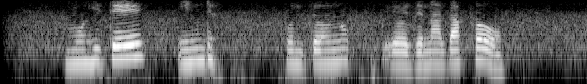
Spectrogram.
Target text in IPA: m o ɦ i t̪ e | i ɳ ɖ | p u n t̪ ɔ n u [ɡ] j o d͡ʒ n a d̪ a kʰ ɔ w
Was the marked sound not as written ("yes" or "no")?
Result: yes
